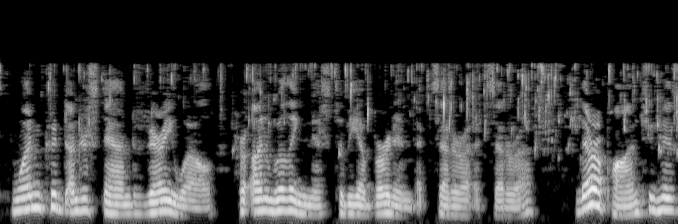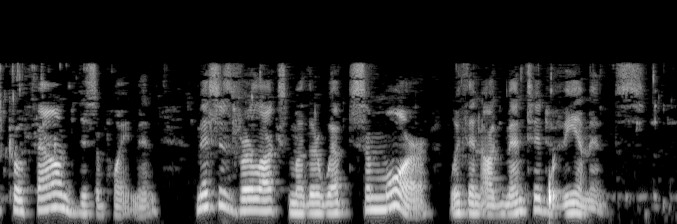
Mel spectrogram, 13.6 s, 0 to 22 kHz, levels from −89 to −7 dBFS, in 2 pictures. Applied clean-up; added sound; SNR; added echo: classical method Wiener filter.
